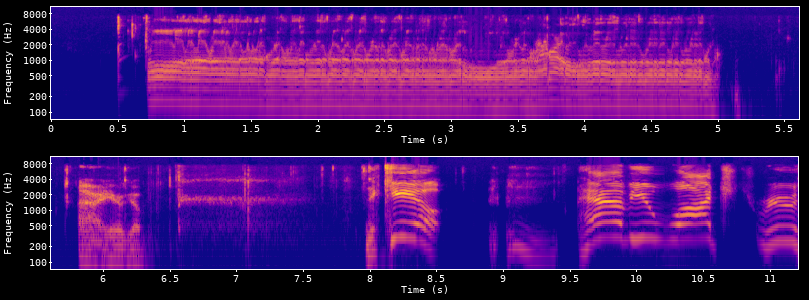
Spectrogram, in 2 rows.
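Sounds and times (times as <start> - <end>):
person gargling seltzer: 0.5 - 6.0
speech: 0.7 - 2.2, 8.0 - 8.5, 9.9 - 11.2.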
